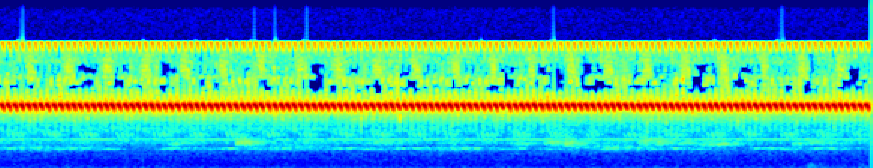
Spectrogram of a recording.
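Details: Crickets in the Nilgiris, India, give a steady, very high-pitched trill of rapid, evenly spaced pulses.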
